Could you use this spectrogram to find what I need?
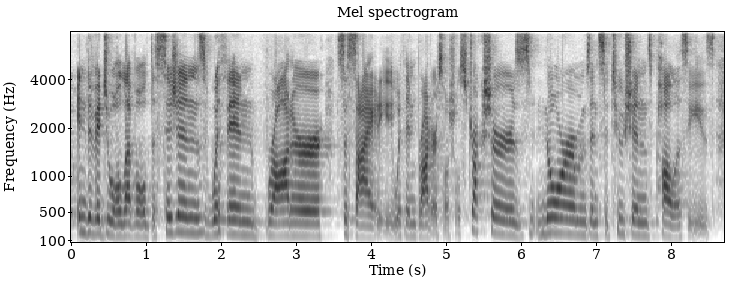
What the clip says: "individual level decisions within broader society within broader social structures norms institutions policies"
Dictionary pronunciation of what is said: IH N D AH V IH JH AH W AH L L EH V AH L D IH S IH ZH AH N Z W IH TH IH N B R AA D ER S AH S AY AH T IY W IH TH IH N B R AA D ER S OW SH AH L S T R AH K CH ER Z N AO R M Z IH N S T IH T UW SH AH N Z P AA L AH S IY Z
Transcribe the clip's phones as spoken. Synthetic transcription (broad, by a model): IH N D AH V IH JH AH W L L EH V L D IH S IH ZH AH N Z W IH TH IH N B R AA D ER S AH S AY AH T IY W IH TH IH N B R AA D ER S OW SH L S T R AH K CH ER Z N AO R M Z IH N S T IH T UW SH AH N Z P AA L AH S IY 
